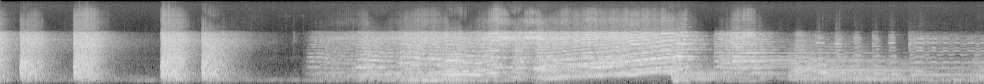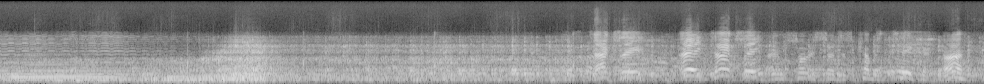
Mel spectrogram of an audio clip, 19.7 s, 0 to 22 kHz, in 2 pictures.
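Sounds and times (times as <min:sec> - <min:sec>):
handgun shots: 0:00.0 - 0:02.5
sustained sound: 0:03.1 - 0:18.4.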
